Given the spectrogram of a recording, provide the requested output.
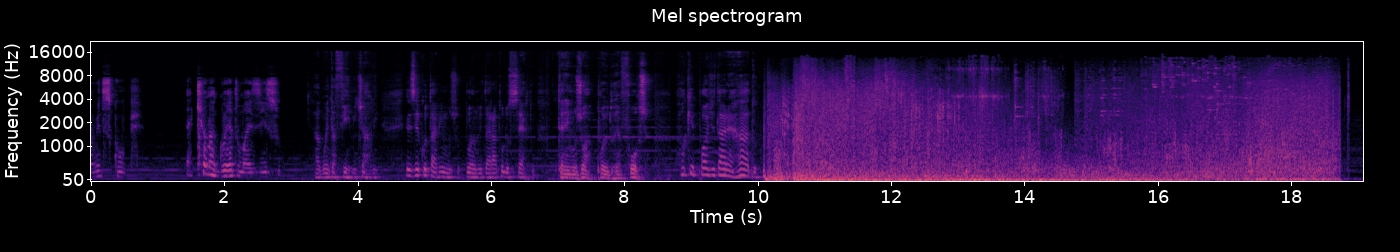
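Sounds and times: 
speech: 0.0s - 0.8s, 1.4s - 10.6s
crashing debris: 10.1s - 18.9s
tank shell exploding against a building: 10.1s - 19.0s.

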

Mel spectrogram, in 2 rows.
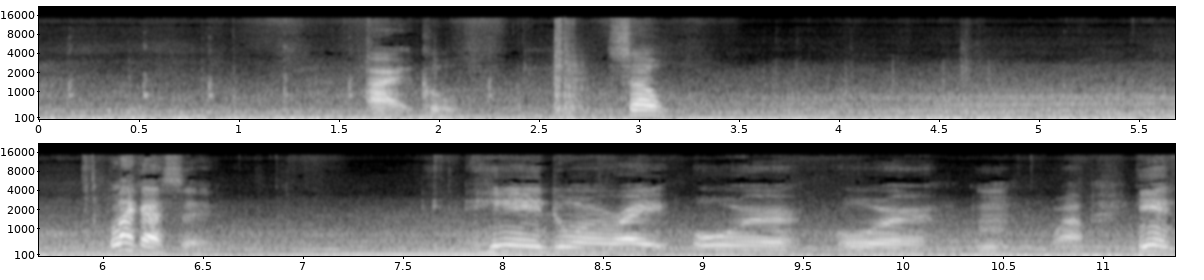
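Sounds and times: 
car engine and tire drone: 0.0s - 11.3s
road traffic heard from inside a moving car: 0.0s - 11.3s
speech: 1.6s - 2.3s, 2.9s - 3.2s, 6.0s - 6.6s, 7.8s - 11.3s.

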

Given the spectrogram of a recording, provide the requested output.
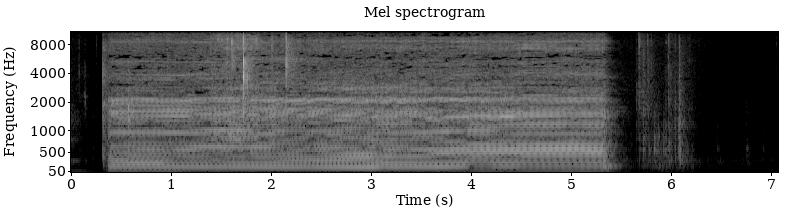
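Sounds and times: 
vacuum sealer pumping air out of a bag holding a coin: 0.3s - 5.4s.

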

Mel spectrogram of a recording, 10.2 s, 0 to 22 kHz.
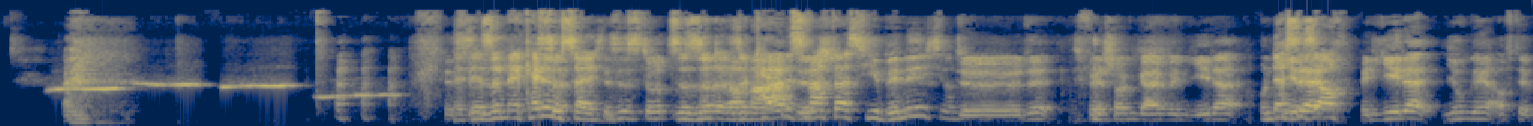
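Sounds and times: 
person whistling a short four-note signal tune: 0.3s - 2.8s
speech: 0.4s - 0.8s, 3.0s - 10.2s
laughter: 2.1s - 3.0s.

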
